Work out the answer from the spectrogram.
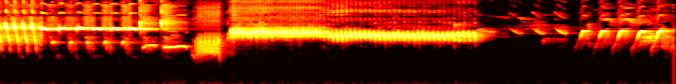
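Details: Canary singing a long rolling song for other canaries to learn: quick trills and a whistled tone, a buzzy sustained roll, then spaced sweeping notes.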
